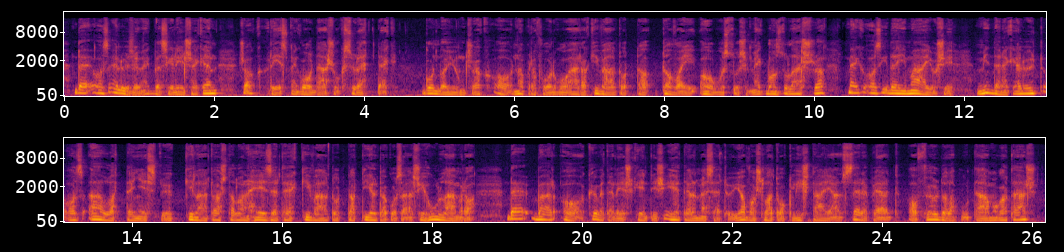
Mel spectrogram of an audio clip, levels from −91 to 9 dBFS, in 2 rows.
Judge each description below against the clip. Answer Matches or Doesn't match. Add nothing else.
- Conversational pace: Doesn't match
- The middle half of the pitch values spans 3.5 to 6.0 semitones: Matches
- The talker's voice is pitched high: Doesn't match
